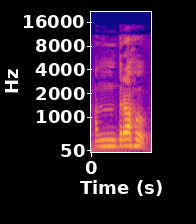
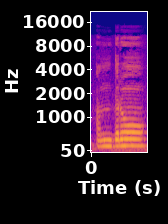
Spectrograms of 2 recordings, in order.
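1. ਅੰਤ ਵਿੱਚ ਸੁਣਨਯੋਗ ਹ ਦੀ ਧੁਨੀ ਹੈ। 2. ਅੰਤ ਵਿੱਚ ਸਾਦਾ ਓ ਹੈ, ਕੋਈ ਹ ਨਹੀਂ। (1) "ਹਾਹਾ ਹੈ" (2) "ਅੰਦਰੋਂ ਹੂੜਾ ਨਹੀਂ ਲਾ ਦੇਣਾ"

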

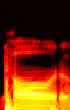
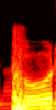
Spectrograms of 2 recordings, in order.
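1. ਸਵਰ ਖੁੱਲ੍ਹਾ 'au' ਦੀ ਆਵਾਜ਼ ਹੈ। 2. ਸਵਰ ਬੰਦ 'o' ਦੀ ਆਵਾਜ਼ ਹੈ। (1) "ਠੌਰ ਮੂੰਹ ਖੋਲ ਕੇ ਉਚਾਰਨ ਹੋਵੇਗਾ" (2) "ਠੋਰ ਨਹੀਂ ਕਹਿ ਦੇਣਾ"

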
